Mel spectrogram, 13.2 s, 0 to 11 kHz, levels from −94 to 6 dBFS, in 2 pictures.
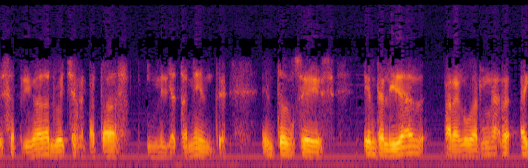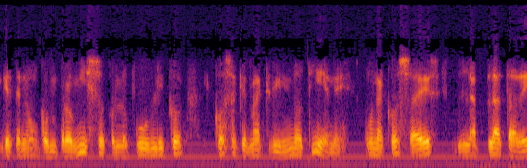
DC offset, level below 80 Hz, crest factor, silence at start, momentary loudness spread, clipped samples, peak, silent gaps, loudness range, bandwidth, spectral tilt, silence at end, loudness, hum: under 0.1%; -52 dBFS; 16 dB; 0 s; 11 LU; under 0.1%; 0 dBFS; none; 5 LU; 9.6 kHz; -7 dB/octave; 0 s; -17 LUFS; none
